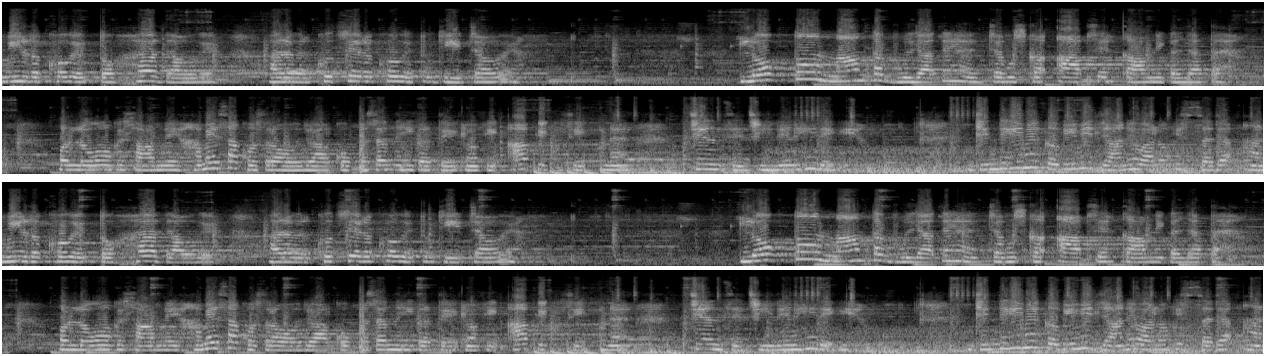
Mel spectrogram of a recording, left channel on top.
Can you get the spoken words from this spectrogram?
रखोगे तो हार जाओगे, और अगर खुद से रखोगे तो जीत जाओगे। लोग तो नाम तक भूल जाते हैं जब उसका आप से काम निकल जाता है। और लोगों के सामने हमेशा खुश रहो जो आपको पसंद नहीं करते, क्योंकि आपकी खुशी उन्हें चैन से जीने नहीं देगी। जिंदगी में कभी भी जाने वालों की सजा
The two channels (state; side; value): normal; both; correlation 0.34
